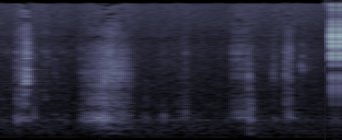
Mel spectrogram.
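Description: Small clicks and scuffs of plastic as a hand works at the clear water tank of a Gurin compact dehumidifier, with a longer rub about half a second in.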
